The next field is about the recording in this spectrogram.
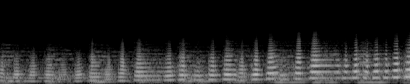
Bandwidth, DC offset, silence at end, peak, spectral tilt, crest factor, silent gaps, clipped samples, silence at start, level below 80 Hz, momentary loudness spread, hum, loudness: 4.8 kHz; under 0.1%; 0 s; -10 dBFS; -10 dB/octave; 16 dB; none; under 0.1%; 0 s; -58 dBFS; 7 LU; none; -27 LUFS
